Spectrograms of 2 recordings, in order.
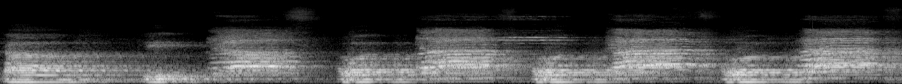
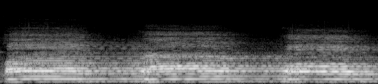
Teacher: কাফের সমতুল্য একটু মোটা করলে উচ্চারিত হয় কফ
